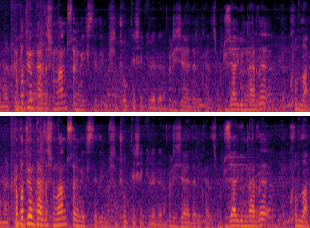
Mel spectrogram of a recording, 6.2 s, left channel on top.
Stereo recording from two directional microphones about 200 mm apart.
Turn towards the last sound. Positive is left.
turn(degrees=-15)  # may be behind; listen again after turning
